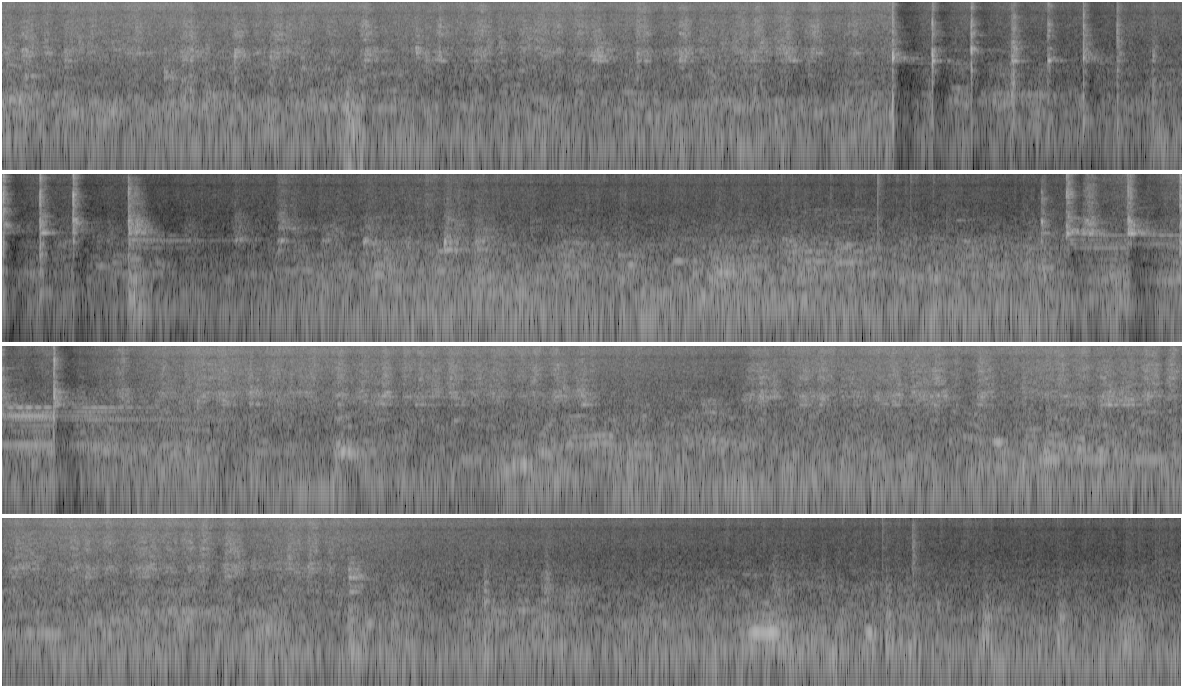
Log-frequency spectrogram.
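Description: Mee goreng noodles sizzling in a hot wok as they are stirred and tossed with a metal ladle. A quick run of sharp ladle clanks against the wok comes about six seconds in, and a few more come about halfway through.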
